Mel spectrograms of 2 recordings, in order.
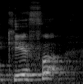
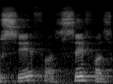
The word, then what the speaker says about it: Cefas: sou de Apolo eu sou de quefa eu sou de Cristo que né está escrito cefas mas é errado a pronúncia que faz em grego tá que é equivale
